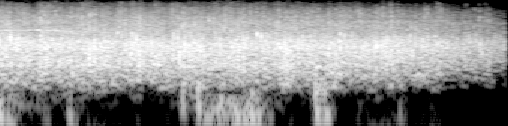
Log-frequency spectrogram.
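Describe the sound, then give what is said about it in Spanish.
A crowd applauds steadily, a dense wash of many hands clapping that holds strong for a few seconds before starting to thin out at the end, the audience giving themselves a round of applause. “Y de verdad, de verdad, desen ustedes mismos un fuerte aplauso porque ustedes están haciendo cosas diferentes y van a tener resultados diferentes.”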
